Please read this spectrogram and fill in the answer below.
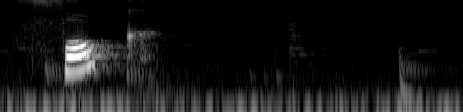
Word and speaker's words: Volk: Similarly, V, the letter V is pronounced as F. V. So the words beginning with V, like one of the words you can see on screen is folk.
